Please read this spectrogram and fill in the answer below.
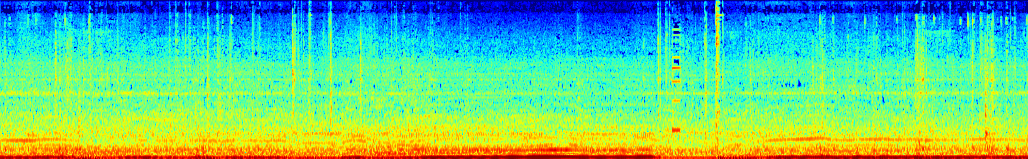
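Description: Excavator's diesel engine running under working load, heard from inside the cab, with a wavering whine and scattered rattles and knocks. The engine note swells through the middle, drops briefly about two-thirds through, then picks up again.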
